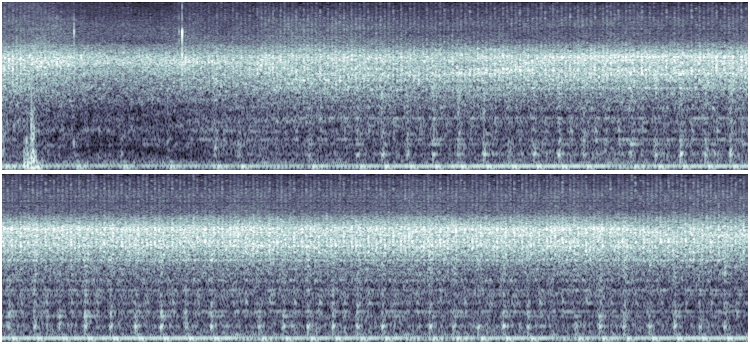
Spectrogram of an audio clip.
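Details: Toyota Supra RZ at idle: steady idle with irregular light knocking, roughly two to three per second, over a low rumble; knock of unknown origin.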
